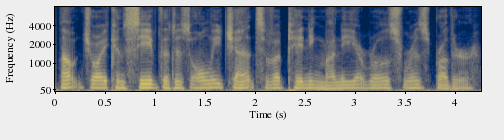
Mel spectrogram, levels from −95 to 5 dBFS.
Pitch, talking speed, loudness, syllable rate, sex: 120 Hz, 185 wpm, -19 LUFS, 5.8 syllables/s, male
